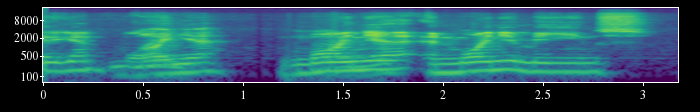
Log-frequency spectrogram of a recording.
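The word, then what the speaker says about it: Mòine: Moine.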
